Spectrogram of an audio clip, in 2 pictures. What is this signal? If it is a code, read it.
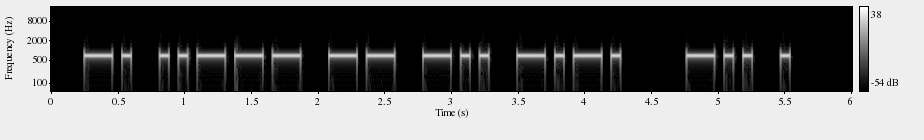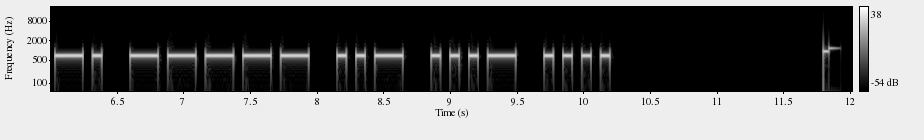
Morse code, heard as a keyed tone, about 17 wpm, 700 Hz. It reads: N2MDC DE N0UVH
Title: USA Callsign DE Callsign - 5 Characters - 17wpm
